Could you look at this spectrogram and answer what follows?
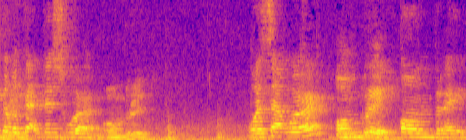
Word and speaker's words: hombre: Because the H is silent. When I take a look at this word, Hombre.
